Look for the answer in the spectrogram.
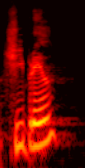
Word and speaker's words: Jibril: Sie nennen ihn Jibril, Gabriel. Aber in diesen Sprachen schreibt man ja Vokal nicht, nur Konsonanten. Darum ist eigentlich der Name Jibril.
